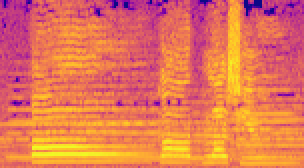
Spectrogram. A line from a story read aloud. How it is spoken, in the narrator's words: they yell, when I send them home well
